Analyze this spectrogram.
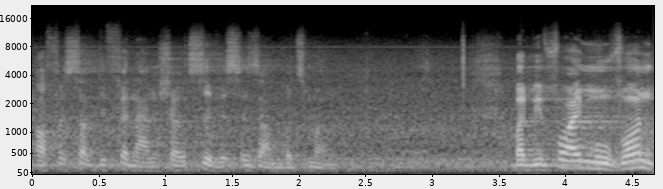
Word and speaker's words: ombudsman: First of all, the word ombudsman. Sometimes you tell somebody and they say the ombuds what, and they pronouncing it funny and all sorts of things. It's ombudsman, all right?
